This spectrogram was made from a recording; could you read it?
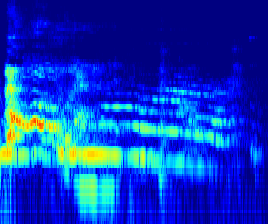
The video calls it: Golden Retrievers howling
